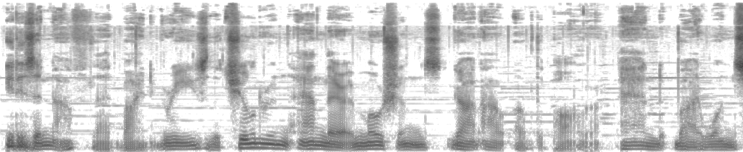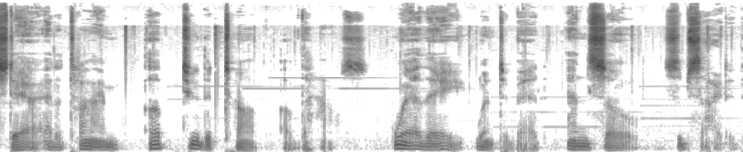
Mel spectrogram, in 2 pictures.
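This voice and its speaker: A man reading a classic novel aloud in a measured, expressive storytelling manner. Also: rumbling low, vocal fry, soft background music. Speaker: audiobook narrator. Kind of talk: scripted narration of a classic novel.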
